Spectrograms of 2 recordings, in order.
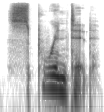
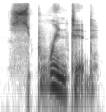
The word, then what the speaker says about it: sprinted: sprinted This ending is not a D or a T sound. It's pronounced as ed, like a short i sound plus a D. sprinted You can think of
